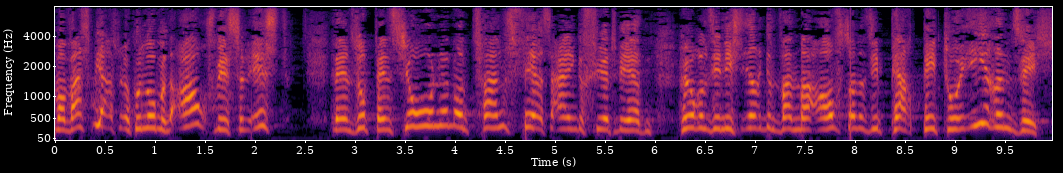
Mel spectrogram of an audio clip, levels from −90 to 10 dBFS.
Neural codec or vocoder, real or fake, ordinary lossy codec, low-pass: none; real; none; none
